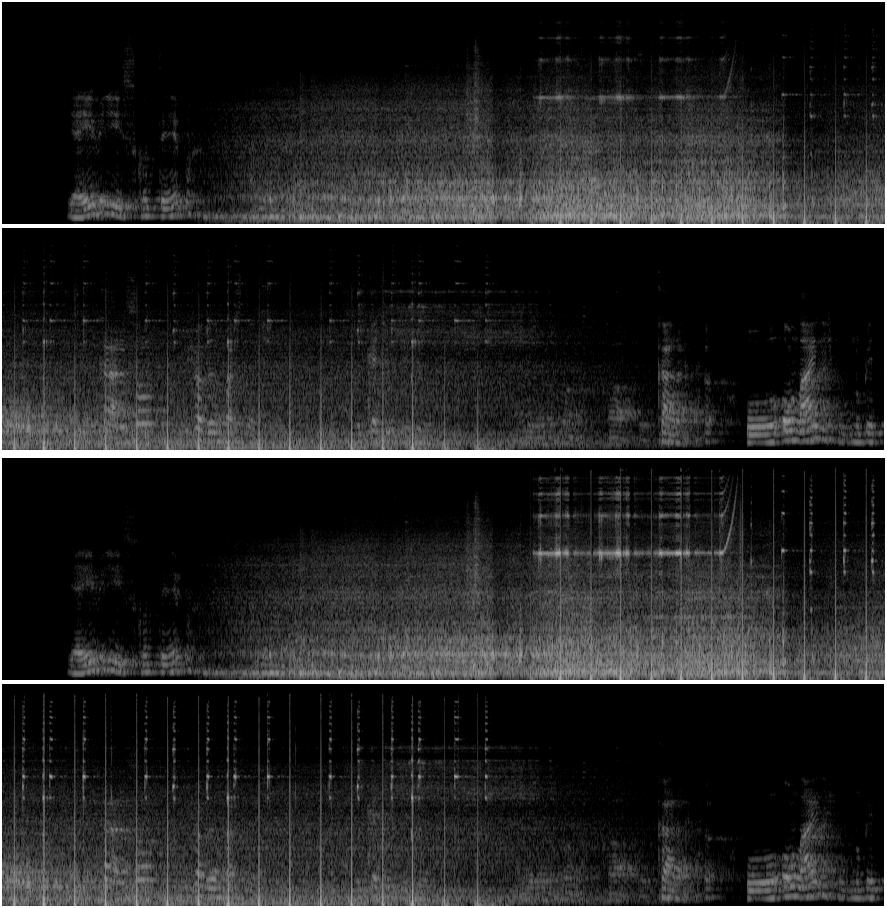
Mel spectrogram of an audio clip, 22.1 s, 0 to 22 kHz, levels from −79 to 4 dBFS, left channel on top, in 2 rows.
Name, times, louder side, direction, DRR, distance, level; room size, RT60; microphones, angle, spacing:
voice 1, 0.8-2.5 7.0-9.2 12.0-13.0 13.3-14.6 15.5-16.5 19.2-19.6 19.8-19.9 20.3-21.9, left 1 dB, 80° left, 4 dB, 3.7 m, -42 dB
Vehicle, 2.5-18.9, right 1 dB, 5° right, 0.6 m, -37 dB
voice 2, 3.0-6.8 9.8-11.6 15.4-16.3 17.4-18.3 18.6-19.8, equal, 35° left, -2 dB, 7.5 m, -52 dB
sound 1, 6.6-17.2, right 6 dB, 65° right, 0.6 m, -33 dB
29.0 x 14.5 x 7.0 m, 1.2 s
head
